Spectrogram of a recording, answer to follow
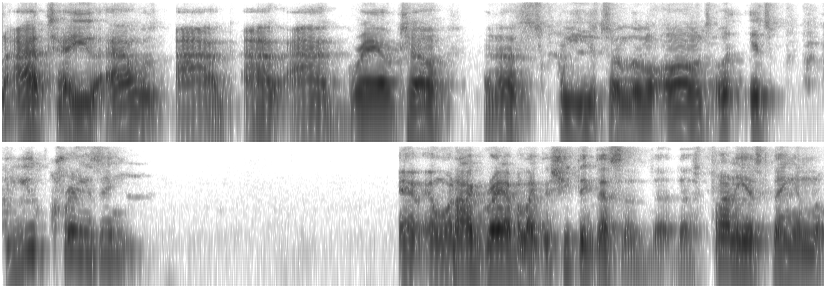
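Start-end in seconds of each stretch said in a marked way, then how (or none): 5.3-7.1 high incredulous scolding; mother scolding, much higher. Retold or imitated. Scolding the child, retold.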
